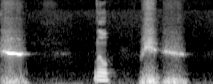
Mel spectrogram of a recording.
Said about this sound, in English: I can't whistle.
